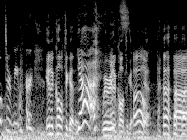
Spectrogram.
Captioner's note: chuckles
